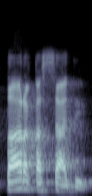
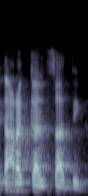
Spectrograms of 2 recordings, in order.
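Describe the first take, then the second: First: "Tariq Al-Sadi" in native Arabic, l melting into the s; "Tariq Al-Sadi" the Arabic way, first vowel long; native Arabic pronunciation. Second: "Tariq Al-Sadi" with the l sounded before the s; "Tariq Al-Sadi" copied back as mispronounced; mimicked mispronunciation. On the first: Shown as a demonstration. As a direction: show them "Tariq Al-Sadi" with authentic Arabic sounds. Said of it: "Say it again?". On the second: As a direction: imitate a foreigner saying "Tariq Al-Sadi". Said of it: "again you said".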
